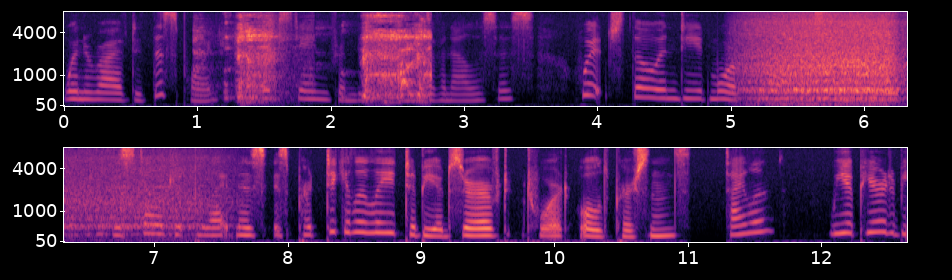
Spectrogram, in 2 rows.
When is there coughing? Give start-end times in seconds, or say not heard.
0.9-2.8.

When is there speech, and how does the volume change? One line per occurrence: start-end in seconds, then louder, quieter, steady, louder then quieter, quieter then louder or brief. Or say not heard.
0.0-12.6 louder.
